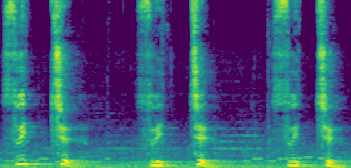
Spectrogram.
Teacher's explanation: സ്വി എന്ന അക്ഷരത്തില് സ യുടെ കൂടെ വ യുടെ ശബ്ദം ചേർന്ന് ഉച്ചരിക്കുന്നുണ്ട്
